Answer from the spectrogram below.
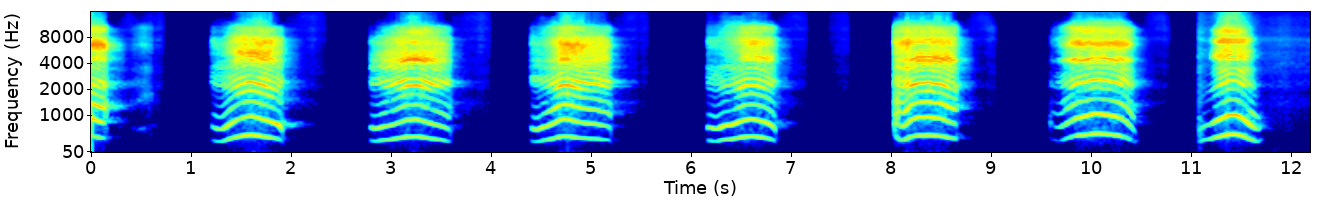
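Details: Infant whining sound effect: seven rising-falling whining cries separated by short pauses. Fussy, whiny cry.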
